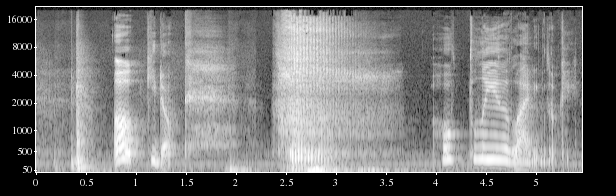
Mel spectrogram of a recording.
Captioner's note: sighs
